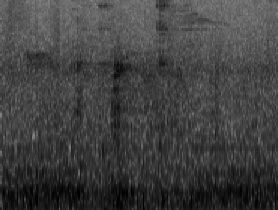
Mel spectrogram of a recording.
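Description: Quiet hall room tone with a faint steady hum and a few soft scattered clicks and rustles.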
